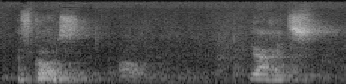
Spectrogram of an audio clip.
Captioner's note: voiceover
